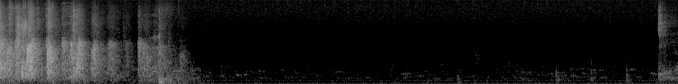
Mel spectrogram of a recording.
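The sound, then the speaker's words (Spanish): Audience applause at a Christian church gathering, cheering on the children before they sing. Dense clapping fills the first three seconds, then gives way to near silence with faint background noise. “Entonces, un aplauso, animémoslos a los niños. Ellos han preparado un canto.”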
